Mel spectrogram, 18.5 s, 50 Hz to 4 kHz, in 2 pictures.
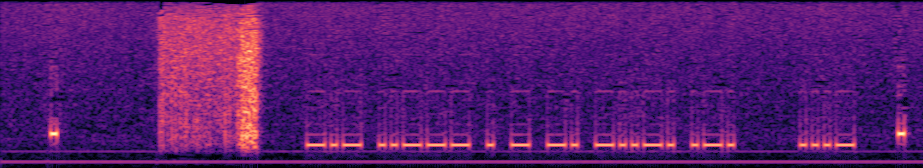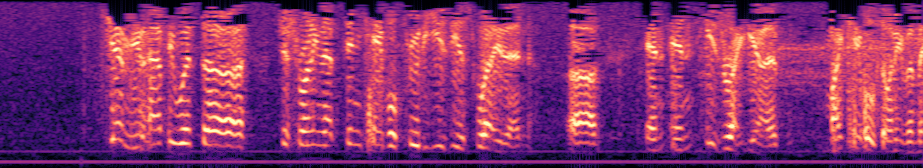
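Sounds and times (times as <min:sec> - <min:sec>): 
steady low radio hum: 0:00.0 - 0:18.4
radio static hissing with no station: 0:01.5 - 0:02.7, 0:10.2 - 0:18.4
speech: 0:03.3 - 0:09.2, 0:10.4 - 0:18.4.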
